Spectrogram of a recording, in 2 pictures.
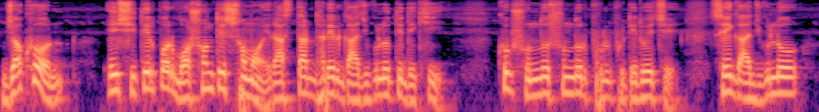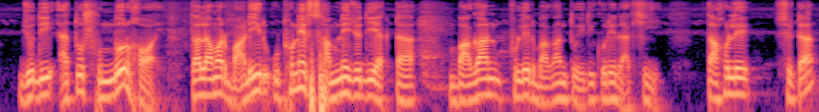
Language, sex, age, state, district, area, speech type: Bengali, male, 60+, West Bengal, South 24 Parganas, rural, spontaneous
